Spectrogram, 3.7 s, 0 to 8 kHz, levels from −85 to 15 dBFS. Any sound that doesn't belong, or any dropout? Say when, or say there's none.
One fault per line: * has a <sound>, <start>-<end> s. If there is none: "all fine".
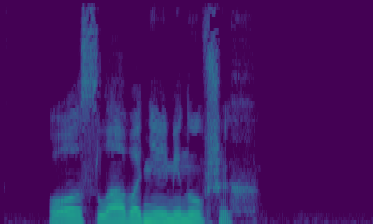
all fine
